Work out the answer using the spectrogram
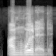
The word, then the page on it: unwooded: American English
